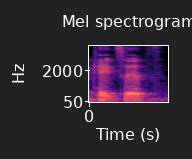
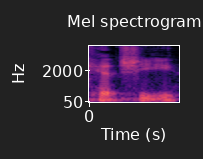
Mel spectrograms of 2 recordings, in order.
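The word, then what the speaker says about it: Cait Sith: The way it is spelled is like it's like in Irish or Gaelic folklore or something. It's a creature. But it's pronounced Ketchi because of crazy Gaelic languages and their pronunciations.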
